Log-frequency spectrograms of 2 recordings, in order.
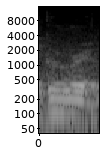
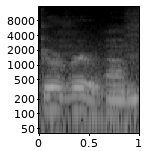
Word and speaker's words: guru: Kaimuki generally within our you're not pronouncing it as an herb you're pronouncing it as it go so you're sticking the the tongue on the back of the teeth and the roof the mouth so like in the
